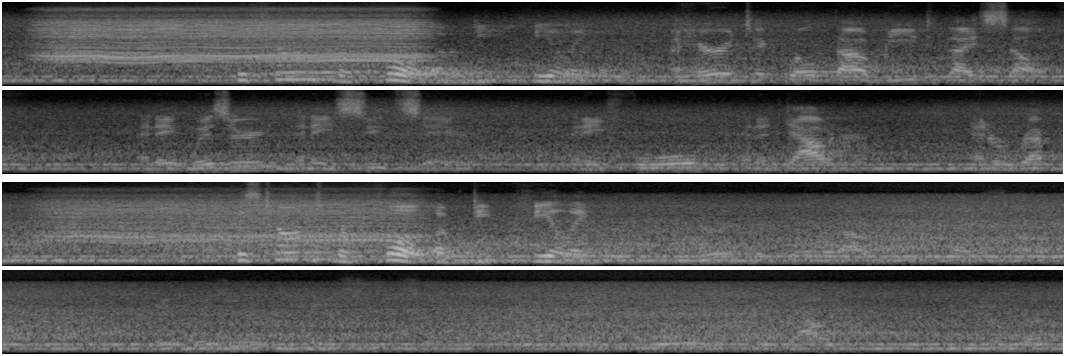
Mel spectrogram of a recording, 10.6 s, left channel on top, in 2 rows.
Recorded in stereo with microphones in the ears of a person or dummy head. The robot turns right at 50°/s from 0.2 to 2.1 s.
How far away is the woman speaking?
About 2.5 m.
